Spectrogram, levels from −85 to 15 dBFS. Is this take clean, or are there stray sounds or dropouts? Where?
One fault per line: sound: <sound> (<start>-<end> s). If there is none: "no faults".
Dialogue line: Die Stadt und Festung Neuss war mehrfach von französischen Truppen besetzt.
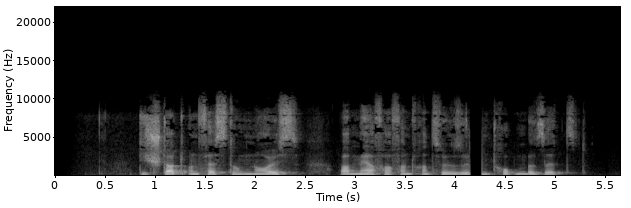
sound: dropout (4.2-4.3 s)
